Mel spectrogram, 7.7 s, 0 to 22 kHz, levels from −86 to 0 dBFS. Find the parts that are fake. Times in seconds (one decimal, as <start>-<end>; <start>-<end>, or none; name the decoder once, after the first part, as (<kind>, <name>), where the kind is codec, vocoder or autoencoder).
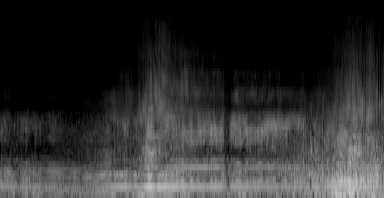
0.0-0.8 (vocoder, BigVGAN v2); 2.2-7.7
